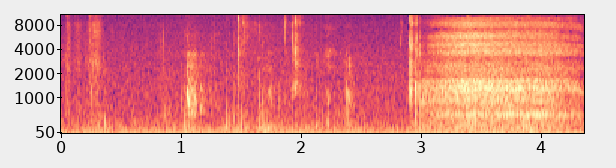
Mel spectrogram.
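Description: Faint mouth clicks and lip smacks of someone savouring a sip of strong beer, followed near the end by a soft breathy exhale.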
